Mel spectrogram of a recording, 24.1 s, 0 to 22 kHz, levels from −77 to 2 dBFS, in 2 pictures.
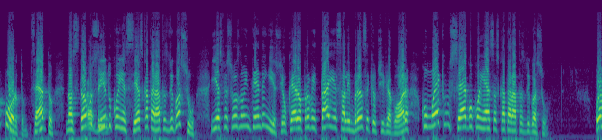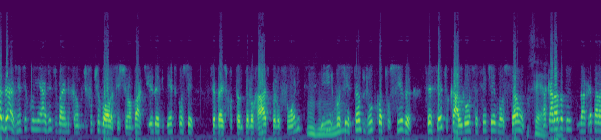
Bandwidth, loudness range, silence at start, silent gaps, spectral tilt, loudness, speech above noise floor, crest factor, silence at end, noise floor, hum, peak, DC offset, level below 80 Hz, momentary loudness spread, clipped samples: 16 kHz; 5 LU; 0 s; none; -5 dB/octave; -16 LUFS; 40 dB; 14 dB; 0 s; -56 dBFS; none; -2 dBFS; under 0.1%; -50 dBFS; 12 LU; under 0.1%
